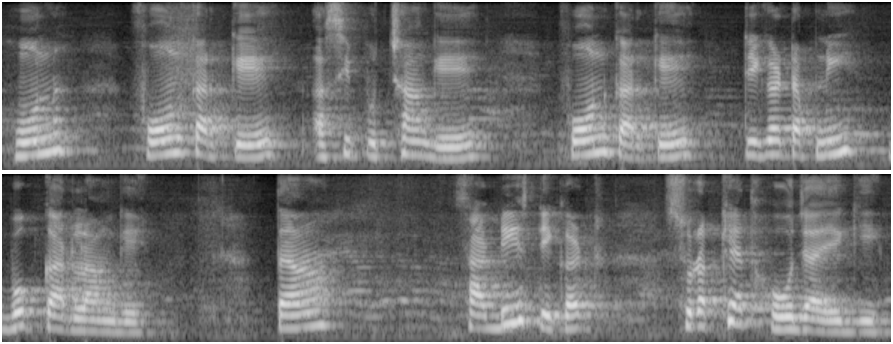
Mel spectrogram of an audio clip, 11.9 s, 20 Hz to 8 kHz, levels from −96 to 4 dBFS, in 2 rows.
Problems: constant background noise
